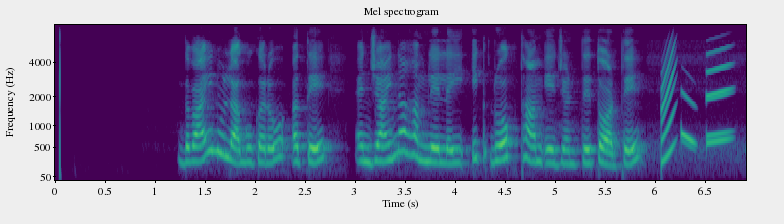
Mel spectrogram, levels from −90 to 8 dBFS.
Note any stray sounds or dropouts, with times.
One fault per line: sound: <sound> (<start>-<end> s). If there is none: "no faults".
sound: chirp (6.1-6.8 s)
